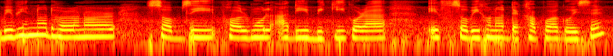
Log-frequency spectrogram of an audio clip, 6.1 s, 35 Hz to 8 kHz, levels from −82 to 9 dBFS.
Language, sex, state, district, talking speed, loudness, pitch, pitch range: Assamese, female, Assam, Kamrup Metropolitan, 115 wpm, -13 LUFS, 215 Hz, 205-225 Hz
